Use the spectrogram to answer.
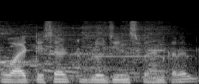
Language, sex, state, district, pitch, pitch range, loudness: Hindi, male, Uttar Pradesh, Lucknow, 105 Hz, 105-115 Hz, -21 LUFS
